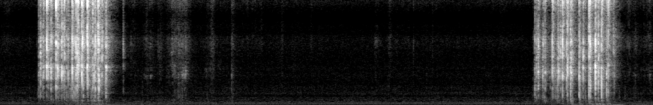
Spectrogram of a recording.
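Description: Tarot cards being shuffled, heard as two brief, crisp riffling bursts at the start and near the end, close by, with a quiet room hum between them.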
